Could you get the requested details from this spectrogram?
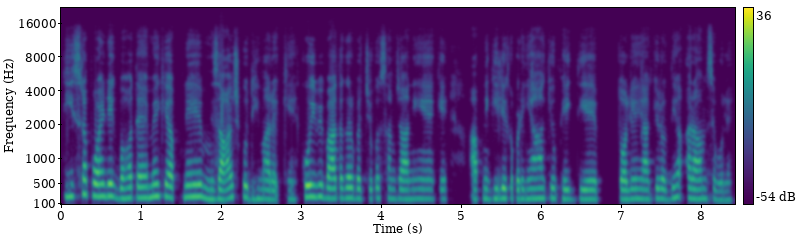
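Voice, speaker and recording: A woman's voice: medium pitch, little pitch movement, hardly any pauses, a little mellow, no echo, studio quality. A woman hosting a parenting advice talk, speaking earnestly and instructively straight to mothers. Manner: earnest, instructive, addresses viewers directly.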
